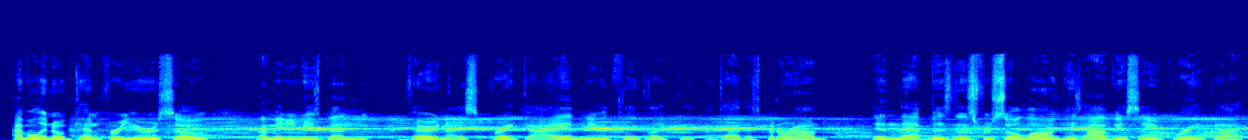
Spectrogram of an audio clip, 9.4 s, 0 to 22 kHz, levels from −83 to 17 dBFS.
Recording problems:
echo of what is said; strong; throughout; 400 ms later, 6 dB below the speech

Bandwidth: 13.5 kHz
